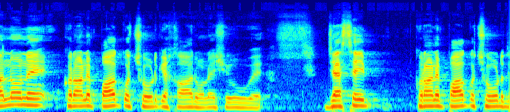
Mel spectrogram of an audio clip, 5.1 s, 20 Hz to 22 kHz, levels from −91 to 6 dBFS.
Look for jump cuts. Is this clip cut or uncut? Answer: uncut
